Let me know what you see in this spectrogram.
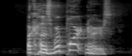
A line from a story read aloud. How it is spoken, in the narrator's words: blurted the first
